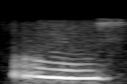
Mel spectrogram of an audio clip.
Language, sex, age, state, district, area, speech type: Bengali, female, 18-30, West Bengal, Cooch Behar, rural, conversation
